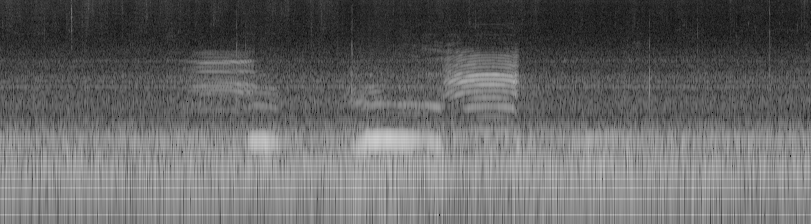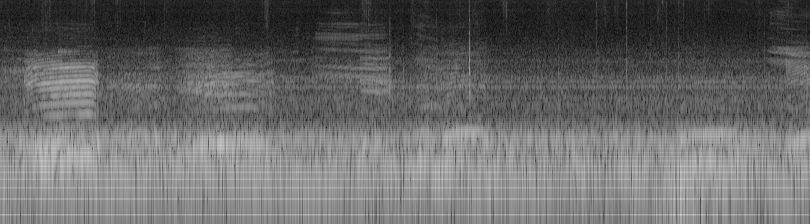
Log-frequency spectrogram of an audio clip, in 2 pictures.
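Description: Angus-cross beef cattle mooing and bawling in a herd, about half a dozen separate calls spread through, some overlapping one another. A steady low hum runs underneath.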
